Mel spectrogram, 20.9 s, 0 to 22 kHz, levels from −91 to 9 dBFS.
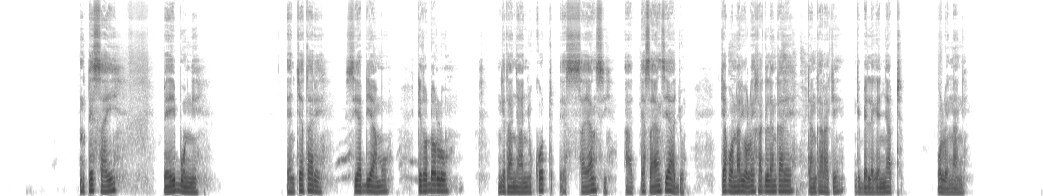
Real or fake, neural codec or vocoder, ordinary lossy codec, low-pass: real; none; none; none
